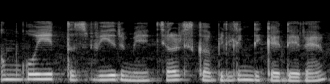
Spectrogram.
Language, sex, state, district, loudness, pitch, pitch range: Hindi, female, Arunachal Pradesh, Lower Dibang Valley, -18 LUFS, 205 Hz, 190-220 Hz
